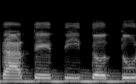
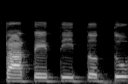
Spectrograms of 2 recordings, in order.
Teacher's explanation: Fíjense cómo la punta de la lengua no toca la parte de atrás de los dientes. Lo que toca es los alveolos.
